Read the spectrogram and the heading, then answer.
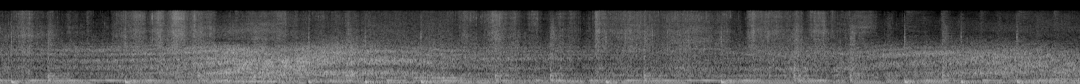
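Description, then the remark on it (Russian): A car rolls in at a bus stop, its low engine rumble and tire noise steady and loud, as though it is slowing at the roadside. No one speaks. “Смотри, смотри, тормозят.”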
